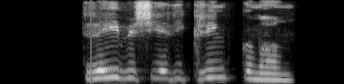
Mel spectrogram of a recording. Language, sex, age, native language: Icelandic, male, 10, Icelandic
